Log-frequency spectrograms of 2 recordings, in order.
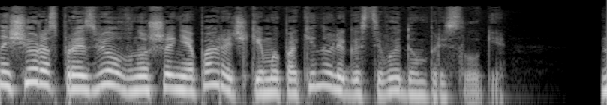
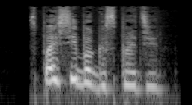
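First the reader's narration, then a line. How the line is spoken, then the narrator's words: Sobbing bride. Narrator (Russian): всхлипнула от дверей невеста бедного Локуса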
